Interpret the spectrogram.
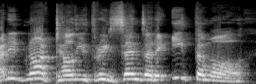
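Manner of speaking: high, loud exasperated telling-off; mock scolding. Master to three Zenza who ate everything, mock scolding. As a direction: act out an indignant master's reprimand.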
